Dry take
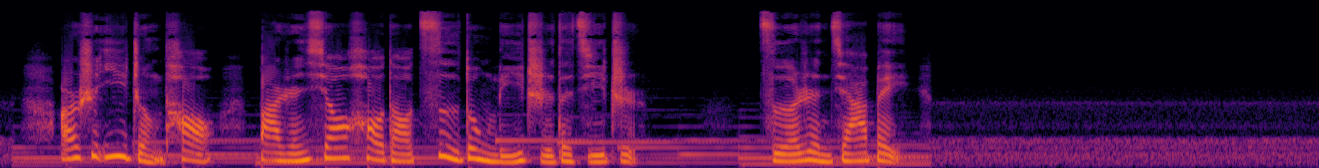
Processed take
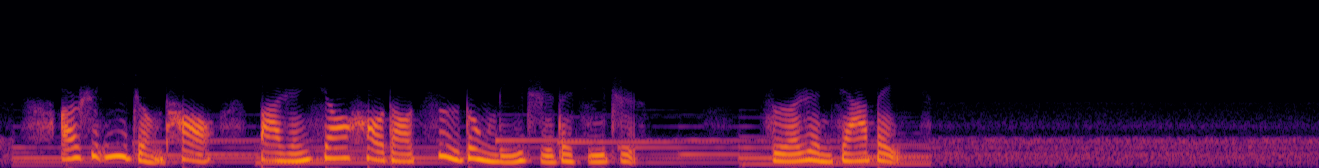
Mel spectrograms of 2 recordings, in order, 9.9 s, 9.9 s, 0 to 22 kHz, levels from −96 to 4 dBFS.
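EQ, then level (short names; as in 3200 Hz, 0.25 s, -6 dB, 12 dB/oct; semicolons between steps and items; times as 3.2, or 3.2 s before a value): steep low-pass 1200 Hz 36 dB/oct; +2.0 dB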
